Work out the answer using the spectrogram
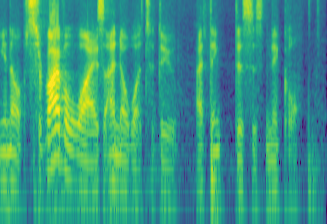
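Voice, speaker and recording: Speaking with a non-native accent, a man has a bright, sharp tone that is also relaxed. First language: not English. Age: 40s. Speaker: gaming video creator. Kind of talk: casual gameplay commentary. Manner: relaxed, with frequent restarts and repeated words.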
